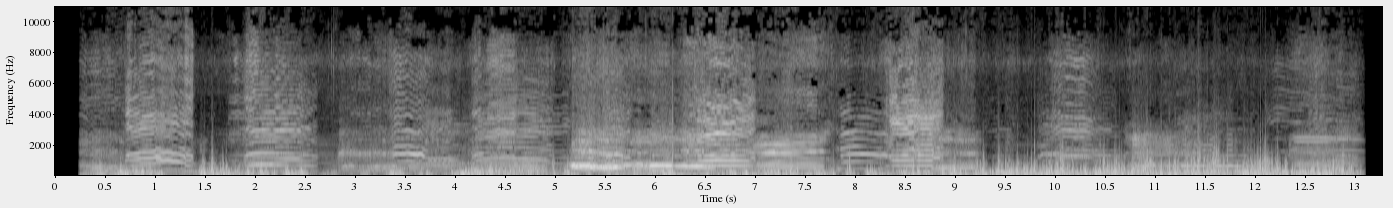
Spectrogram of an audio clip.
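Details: Sheep. Sheep bleat repeatedly, their quavering, nasal calls overlapping as several animals join in. The calls come in short bursts every second or so, some higher and thinner than others.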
